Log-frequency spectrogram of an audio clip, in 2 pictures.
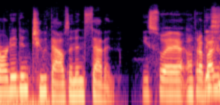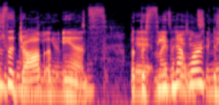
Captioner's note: through translator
